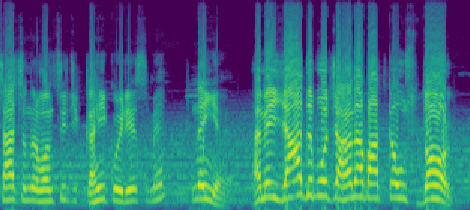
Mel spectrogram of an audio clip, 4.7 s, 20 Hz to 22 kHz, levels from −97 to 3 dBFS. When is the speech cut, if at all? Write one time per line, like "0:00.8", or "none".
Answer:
0:02.4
